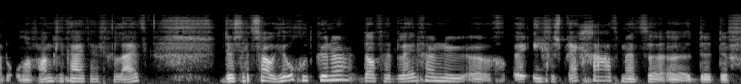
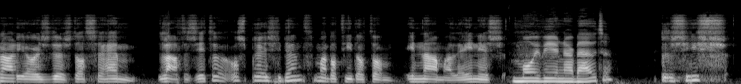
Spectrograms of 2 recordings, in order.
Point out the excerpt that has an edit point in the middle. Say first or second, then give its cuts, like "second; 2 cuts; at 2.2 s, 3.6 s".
second; 1 cut; at 5.1 s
